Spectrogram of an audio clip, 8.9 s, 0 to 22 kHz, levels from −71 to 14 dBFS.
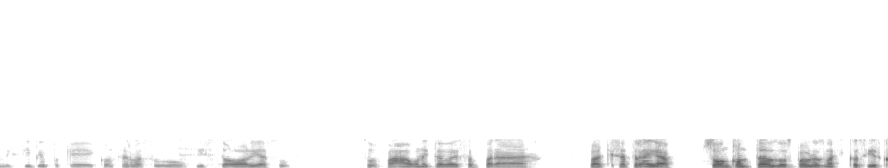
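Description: Automatic gain rising twice: the gain control judged the input too quiet and lifted its level by about 10 dB from 0.05 to 2.83 s, then about 5 dB more from 3.86 to 5.37 s, so the speech and the background swell up together over those spans. Nothing reaches above 4 kHz, which fits a G.711 narrowband call path.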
